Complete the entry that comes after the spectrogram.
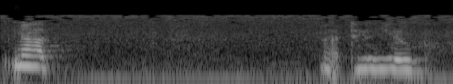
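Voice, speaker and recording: An actress playing a frightened, secretive young woman in a 1950s radio drama, speaking haltingly and nervously. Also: medium pitch, mellow, lightly acted. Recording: muffled, noisy vintage radio recording.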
